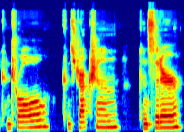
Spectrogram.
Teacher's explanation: There's a lot of words that have the con sound, more similar to done than to the ah sound in context or consult.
